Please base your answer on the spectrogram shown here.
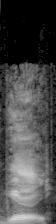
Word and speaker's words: Wuhl: Yeah, W Robert Wall.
